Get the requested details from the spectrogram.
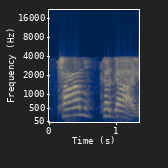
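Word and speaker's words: Tom Ka Gai: Tom Kagai. If you're trying to spell it, it's three words, T-O-M, okay.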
